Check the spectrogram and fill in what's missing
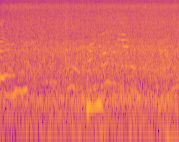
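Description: Water pours and splashes continuously at the Erawan cave waterfall in Na Wang district, a steady close rush, with voices of children and adults audible over it.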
